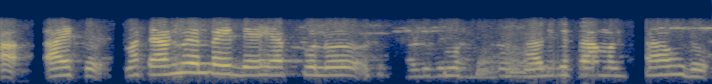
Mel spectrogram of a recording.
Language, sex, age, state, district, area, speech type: Kannada, female, 60+, Karnataka, Dakshina Kannada, rural, conversation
